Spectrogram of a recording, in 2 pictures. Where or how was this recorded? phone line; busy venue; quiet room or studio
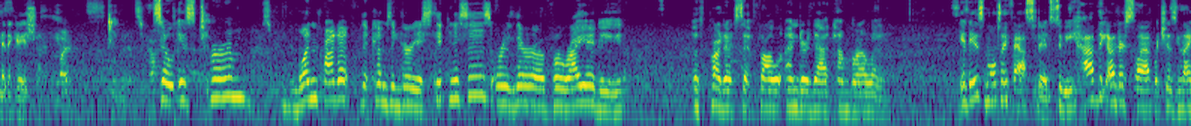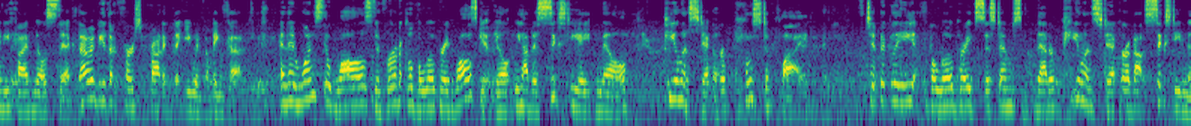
busy venue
